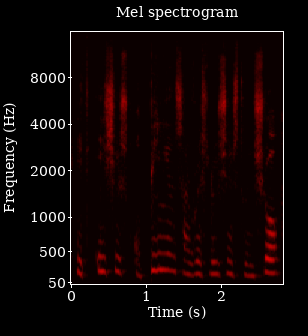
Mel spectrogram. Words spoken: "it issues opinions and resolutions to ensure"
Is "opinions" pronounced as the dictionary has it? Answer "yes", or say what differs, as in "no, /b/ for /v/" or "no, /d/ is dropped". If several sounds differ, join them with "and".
no, /s/ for /z/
